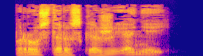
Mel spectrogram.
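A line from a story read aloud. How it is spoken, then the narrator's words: Quiet. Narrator (Russian): негромко посоветовал мистер Уокер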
